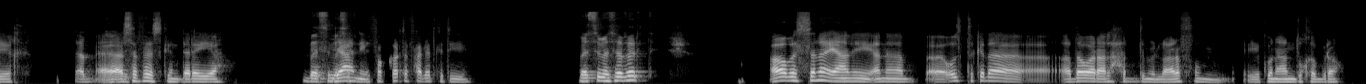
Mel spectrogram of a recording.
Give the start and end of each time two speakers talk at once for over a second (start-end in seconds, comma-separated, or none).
none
